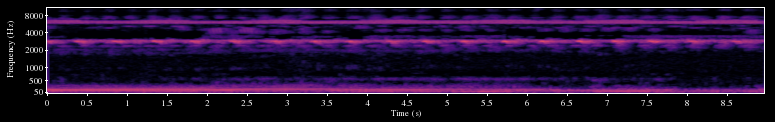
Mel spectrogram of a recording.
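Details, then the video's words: Cricket trilling at night, a constant high shrill drone with a higher overtone, over a louder low hum and faint pulsing tones in the background. "Suara jangkrik pada malam hari"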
